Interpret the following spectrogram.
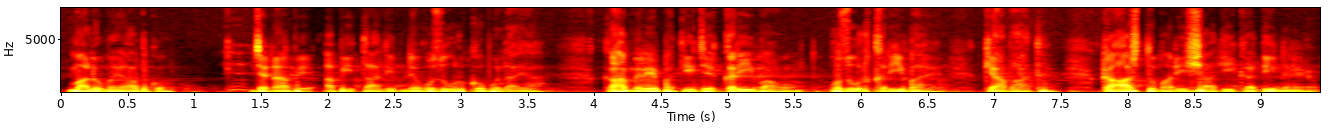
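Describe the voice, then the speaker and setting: A man's voice: vocal fry, darkish tone. A man preaching an emotional sermon, telling a story and voicing its dialogue dramatically while addressing the audience and scholars directly. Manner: dramatic, voices quoted dialogue with rising pitch. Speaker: Islamic preacher.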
